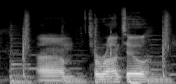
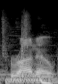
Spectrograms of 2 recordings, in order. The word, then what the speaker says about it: Toronto: photographer based in Canada, Toronto. Apparently I'm saying that wrong. I think it's Toronto. Toronto is how they say it.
